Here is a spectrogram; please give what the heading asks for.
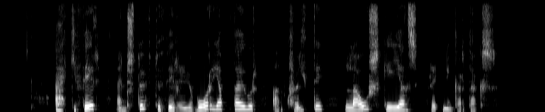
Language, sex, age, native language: Icelandic, male, 11, Icelandic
